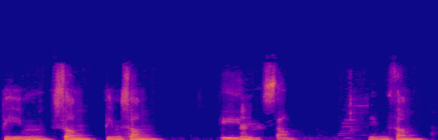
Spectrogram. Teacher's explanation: And I know in English they call it dim sum, but if you wanted to pronounce it properly, it's your mid-rising dim sum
